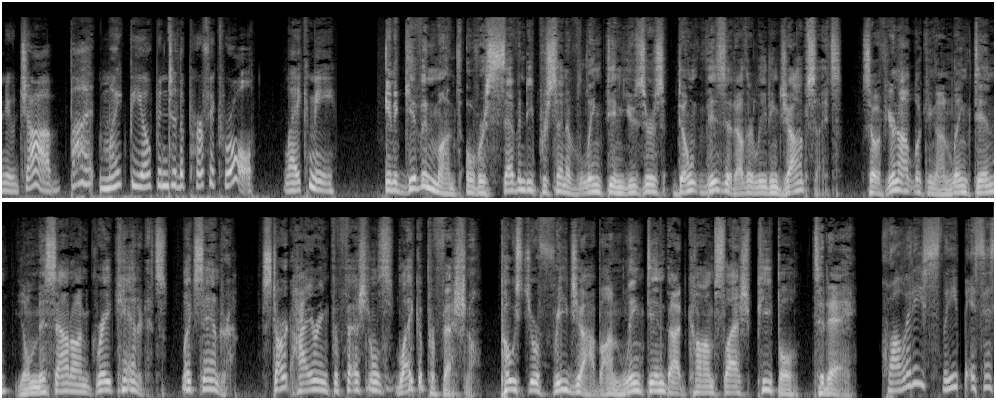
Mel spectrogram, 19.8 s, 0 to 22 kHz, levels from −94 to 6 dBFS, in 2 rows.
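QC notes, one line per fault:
15.52–19.51 s, periodic USB or driver dropouts: roughly half a millisecond of audio is skipped every 0.50 s, around ten times, as something blocks the USB bus or driver on a fixed schedule. Each skip leaves a regular tick heard only during speech.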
